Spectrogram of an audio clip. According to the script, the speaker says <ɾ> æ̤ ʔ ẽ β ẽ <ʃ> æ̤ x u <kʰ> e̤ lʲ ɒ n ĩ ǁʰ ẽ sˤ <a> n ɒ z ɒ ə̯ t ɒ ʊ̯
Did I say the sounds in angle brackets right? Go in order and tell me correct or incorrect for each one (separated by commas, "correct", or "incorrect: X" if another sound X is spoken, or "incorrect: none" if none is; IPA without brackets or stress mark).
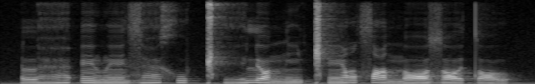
incorrect: l, incorrect: z, incorrect: ǁʰ, incorrect: æ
